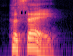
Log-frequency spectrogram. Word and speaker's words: huzzah: So it was actually pronounced in the, say, 1700s as hussay or hussay, more with a say, a, play kind of day.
